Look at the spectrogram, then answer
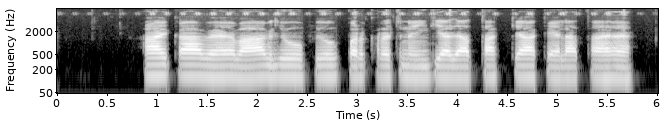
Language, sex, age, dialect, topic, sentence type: Hindi, male, 18-24, Kanauji Braj Bhasha, banking, question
